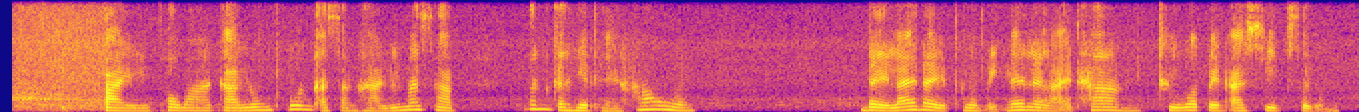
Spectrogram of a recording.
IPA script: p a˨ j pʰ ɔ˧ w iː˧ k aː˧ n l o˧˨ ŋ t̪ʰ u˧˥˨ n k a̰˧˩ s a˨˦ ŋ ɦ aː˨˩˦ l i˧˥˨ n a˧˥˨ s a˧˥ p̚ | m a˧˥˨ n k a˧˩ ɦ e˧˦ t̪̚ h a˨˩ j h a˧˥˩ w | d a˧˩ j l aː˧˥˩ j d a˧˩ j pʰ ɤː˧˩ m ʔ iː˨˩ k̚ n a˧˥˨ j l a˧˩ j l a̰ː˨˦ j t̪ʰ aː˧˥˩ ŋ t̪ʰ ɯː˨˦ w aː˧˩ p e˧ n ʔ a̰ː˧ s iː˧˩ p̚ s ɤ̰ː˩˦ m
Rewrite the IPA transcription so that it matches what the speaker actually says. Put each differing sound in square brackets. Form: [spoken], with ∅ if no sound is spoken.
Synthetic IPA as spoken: p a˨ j pʰ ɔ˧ w [aː˧] k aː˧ n l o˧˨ ŋ t̪ʰ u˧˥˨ n [ʔ] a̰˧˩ s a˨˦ ŋ ɦ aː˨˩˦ l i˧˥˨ [m] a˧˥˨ s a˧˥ p̚ | m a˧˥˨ n k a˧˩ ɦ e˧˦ t̪̚ h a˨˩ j h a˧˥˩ w | d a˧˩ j l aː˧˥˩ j d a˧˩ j pʰ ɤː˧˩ m ʔ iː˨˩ k̚ n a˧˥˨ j l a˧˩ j l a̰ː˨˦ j t̪ʰ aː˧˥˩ ŋ t̪ʰ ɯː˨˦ w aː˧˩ p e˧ n ʔ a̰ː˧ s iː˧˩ p̚ s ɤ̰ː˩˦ m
